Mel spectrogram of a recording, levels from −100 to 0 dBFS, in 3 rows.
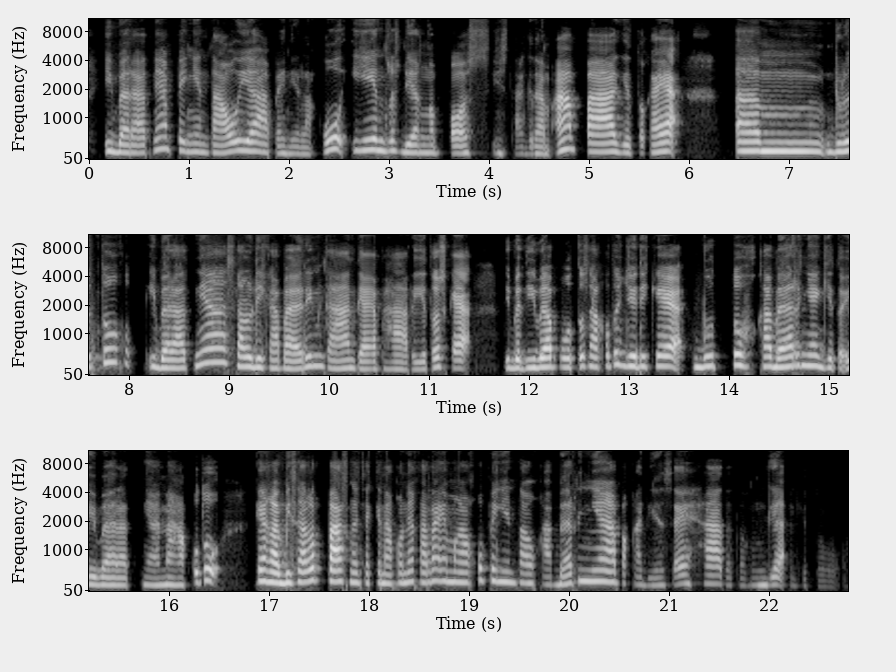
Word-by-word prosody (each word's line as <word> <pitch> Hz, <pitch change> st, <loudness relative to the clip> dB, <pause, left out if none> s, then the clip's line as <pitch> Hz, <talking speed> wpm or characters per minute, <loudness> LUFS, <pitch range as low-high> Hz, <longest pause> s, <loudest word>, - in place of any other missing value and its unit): ibaratnya 190 Hz, +3 st, -2 dB
pengen 200 Hz, -5 st, -6 dB
tahu 180 Hz, +4 st, -1 dB
ya 220 Hz, -, +2 dB
apa 170 Hz, -, -17 dB
yang 165 Hz, -, -9 dB
dia 160 Hz, -1 st, -14 dB
lakuin, 235 Hz, -, -1 dB
terus 225 Hz, 0 st, -6 dB
dia 185 Hz, -1 st, -1 dB
ngepost 175 Hz, -1 st, -6 dB
Instagram 155 Hz, -1 st, -11 dB
apa 205 Hz, -7 st, +4 dB
gitu, 175 Hz, -1 st, -7 dB
kayak, 200 Hz, +3 st, +3 dB, 0.6 s
mmm, 215 Hz, -2 st, +4 dB
dulu 205 Hz, +2 st, +1 dB
tuh 320 Hz, +1 st, +1 dB, 0.3 s
ibaratnya 225 Hz, +10 st, +1 dB
selalu 230 Hz, -6 st, +2 dB
dikabarin 190 Hz, +3 st, 0 dB
kan 190 Hz, -2 st, -1 dB
tiap 175 Hz, 0 st, -1 dB
hari 165 Hz, 0 st, -5 dB
terus 220 Hz, +2 st, -1 dB
kayak 190 Hz, -, +3 dB, 0.4 s
tiba-tiba 200 Hz, +2 st, +4 dB
putus 215 Hz, +2 st, -2 dB
aku 240 Hz, +2 st, -2 dB
tuh 280 Hz, -, 0 dB
jadi 230 Hz, -1 st, +4 dB
kayak 235 Hz, -1 st, +6 dB
butuh 235 Hz, +4 st, +1 dB
kabarnya 230 Hz, +3 st, +3 dB
gitu 205 Hz, -2 st, -4 dB
ibaratnya. 175 Hz, -1 st, -4 dB
Nah 180 Hz, -1 st, -2 dB
aku 170 Hz, -, -13 dB
tuh, 280 Hz, -, +4 dB, 0.4 s
kayak 265 Hz, 0 st, +4 dB
nggak 220 Hz, -1 st, +6 dB
bisa 225 Hz, +2 st, -1 dB
lepas 275 Hz, -2 st, +6 dB
ngecekin 225 Hz, -2 st, -4 dB
akunnya 225 Hz, +4 st, -3 dB
karena 230 Hz, +4 st, -2 dB
emang 245 Hz, -2 st, -1 dB
aku 285 Hz, -, -6 dB
pengen 250 Hz, -4 st, -1 dB
tahu 220 Hz, -1 st, -4 dB
kabarnya 245 Hz, +8 st, -1 dB
apakah 195 Hz, -4 st, -12 dB
dia 165 Hz, +1 st, -17 dB
sehat 200 Hz, +2 st, -4 dB
atau 165 Hz, -1 st, -32 dB
enggak 170 Hz, +1 st, -7 dB, 0.2 s
gitu. 135 Hz, -5 st, -38 dB
210 Hz, 150 wpm, -23 LUFS, 180-230 Hz, 0.6 s, kayak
